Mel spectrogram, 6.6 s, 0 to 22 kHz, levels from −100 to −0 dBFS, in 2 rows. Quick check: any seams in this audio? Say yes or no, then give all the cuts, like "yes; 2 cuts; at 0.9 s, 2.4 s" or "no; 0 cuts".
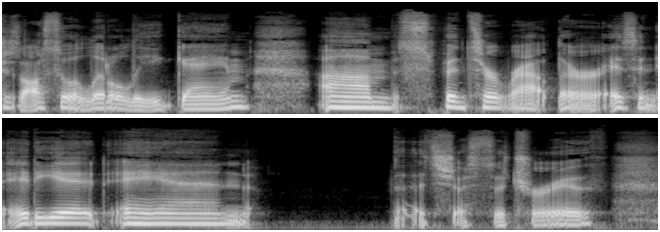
no; 0 cuts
